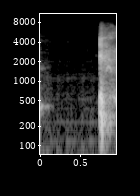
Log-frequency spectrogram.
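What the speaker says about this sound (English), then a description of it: "Why are you over there coughing?" A person coughs once, a sudden harsh burst after near silence, close and loud, trailing off briefly.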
